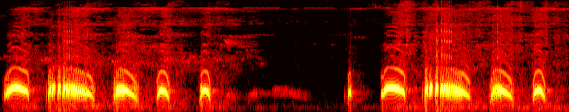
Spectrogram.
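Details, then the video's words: Spotted dove singing: two phrases of soft, low coos, each a few short hooting notes and a longer rolling coo, separated by a pause of over a second; no other sounds. "suara burung tekukur terbagus"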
